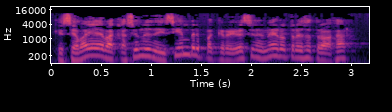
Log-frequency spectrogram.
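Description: A middle-aged man with a Mexican Spanish accent delivers a motivational seminar talk in a high-pitched voice. He tells stories and often stops to check that the audience is following him. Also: racing. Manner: storytelling that keeps checking in with the audience. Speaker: business leadership speaker.

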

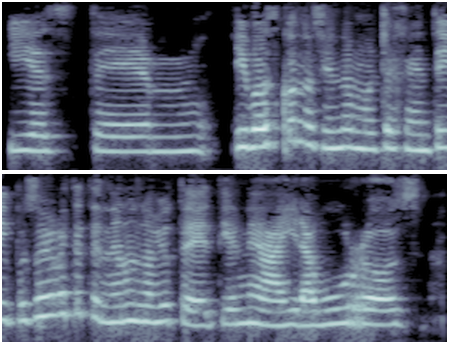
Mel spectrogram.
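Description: A woman's voice: a little high, normal speed, dull audio. A young woman with a Mexican accent, co-hosting a casual podcast chat and animatedly quoting people. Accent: Mexican Spanish. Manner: animated, quotes people in mock voices. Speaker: podcast co-host.

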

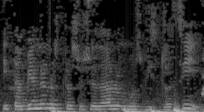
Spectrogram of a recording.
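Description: A woman talks in a thoughtful, measured conversational tone. Her voice sits a touch high. Echo fills the room, and music plays clearly behind her. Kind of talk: casual conversation.

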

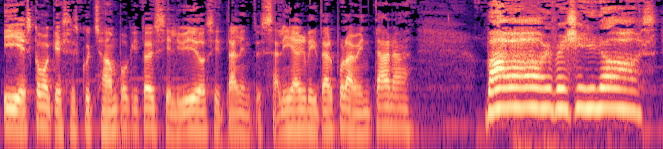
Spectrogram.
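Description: A man's voice: mid-range voice, level tone, quick pace. Guy cohosting a podcast, laughs a lot, chatty storyteller. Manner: laughing, storytelling, bursts of shouting in retold scenes. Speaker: podcast co-host. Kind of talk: casual chat.

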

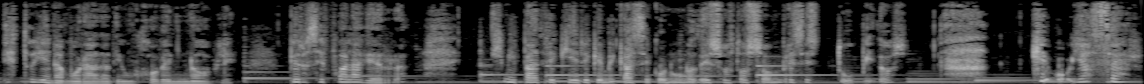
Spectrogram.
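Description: A storyteller voicing a young lovesick lady trapped in a tower, speaking in a high, pleading, tearful tone. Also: big pitch swings, a little slow, music in the background. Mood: distressed.

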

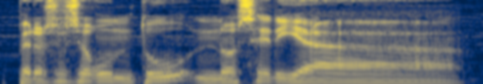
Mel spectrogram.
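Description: Podcast guy, lowish voice, acts out bits in his stories, faint music underneath. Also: unhurried, clean tone. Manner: animated storyteller, acts out voices. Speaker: podcast co-host. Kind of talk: casual chat.

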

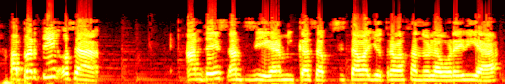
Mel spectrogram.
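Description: Young Mexican woman, vlogger, high-ish voice, dramatic and expressive, faint music under her. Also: a little fast. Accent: Mexican Spanish. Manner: expressive, dramatic, acts out quotes in mocking voices. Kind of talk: casual storytelling vlog.

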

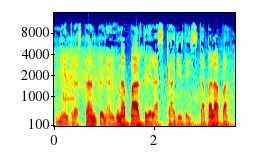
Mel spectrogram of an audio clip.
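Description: A man's voice: deep voice, moderate pace, loud music behind the voice. A man with a Mexican accent narrates a comic scripted story in a wry, self-correcting manner.

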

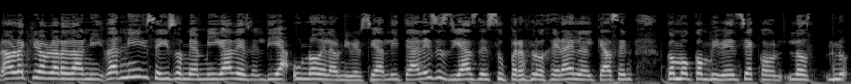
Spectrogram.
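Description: A young woman co-hosts a podcast, speaking in a slightly high voice. She is chatty and effusive, and she laughs often. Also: no echo. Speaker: podcast co-host. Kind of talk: casual chat.

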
